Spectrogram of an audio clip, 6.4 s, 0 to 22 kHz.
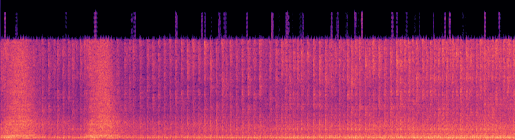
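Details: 2000 Cobra 50cc two-stroke racing mini dirt bike after a top-end rebuild and with a temporary throttle cable rig. Crisp quick blips, then a steady high buzz that follows the throttle cleanly. Normal revving.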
